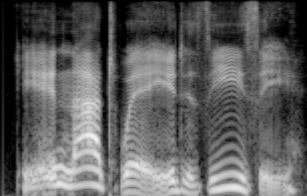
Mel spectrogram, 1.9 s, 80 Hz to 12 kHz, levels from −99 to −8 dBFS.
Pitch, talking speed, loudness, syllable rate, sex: 190 Hz, 190 wpm, -20 LUFS, 4.2 syllables/s, female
